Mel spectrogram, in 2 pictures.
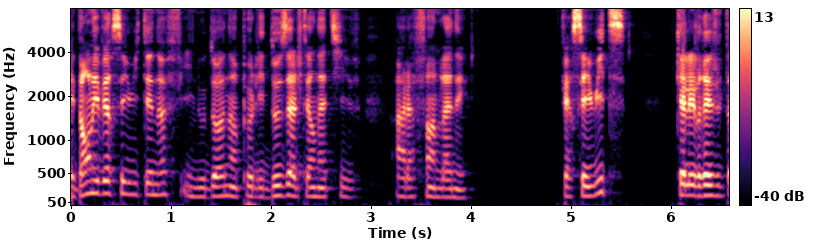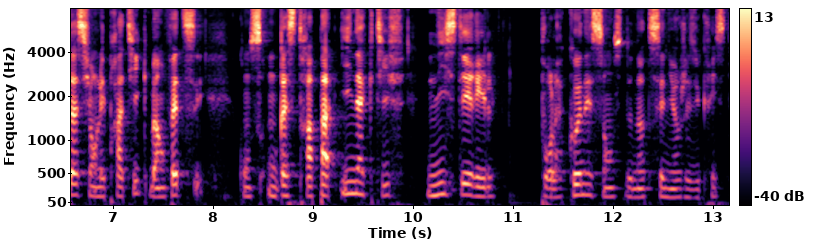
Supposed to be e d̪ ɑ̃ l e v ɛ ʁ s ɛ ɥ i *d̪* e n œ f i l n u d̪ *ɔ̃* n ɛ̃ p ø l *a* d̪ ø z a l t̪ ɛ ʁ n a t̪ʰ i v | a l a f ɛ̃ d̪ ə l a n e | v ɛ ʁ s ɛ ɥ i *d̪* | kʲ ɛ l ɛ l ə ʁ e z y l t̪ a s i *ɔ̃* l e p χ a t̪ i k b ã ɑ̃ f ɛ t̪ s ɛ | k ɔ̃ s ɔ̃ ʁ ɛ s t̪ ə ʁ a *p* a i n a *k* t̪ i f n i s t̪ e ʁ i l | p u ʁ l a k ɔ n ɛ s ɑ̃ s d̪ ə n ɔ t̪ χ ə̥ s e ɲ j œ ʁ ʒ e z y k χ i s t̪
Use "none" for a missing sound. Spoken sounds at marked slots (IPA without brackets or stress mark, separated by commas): t̪, ɔ, e, t̪, ɔ̃, p, k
